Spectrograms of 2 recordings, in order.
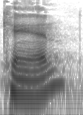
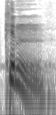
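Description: First: The word has a full, clear vowel. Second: The word is quick with the vowel dropped. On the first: "we're going to pronounce the full word can" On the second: "Super quick, dropping the A out, just a quick can"

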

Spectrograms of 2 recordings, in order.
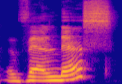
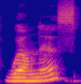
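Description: First: It is said with a German accent. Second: It is said with an American accent.

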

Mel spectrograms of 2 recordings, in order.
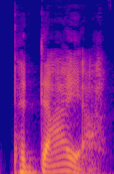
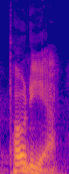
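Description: First: It sounds like the start of podiatrist. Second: It does not sound like podiatrist. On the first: The speaker calls it wrong. "The reason I said it the way that I said it was I was thinking of podiatrists" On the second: The speaker calls it right. "properly pronounced as the podia"

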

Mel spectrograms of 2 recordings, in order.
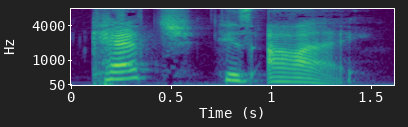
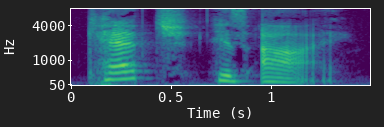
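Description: No difference in how they are said.

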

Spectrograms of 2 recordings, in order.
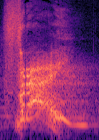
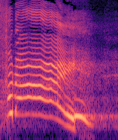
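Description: First: It is said in an angry tone. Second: It is said in an excited tone.

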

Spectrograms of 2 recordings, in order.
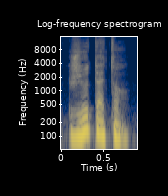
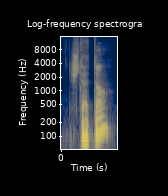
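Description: First: The word je is a full separate syllable. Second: The word je merges into a quick sh sound.

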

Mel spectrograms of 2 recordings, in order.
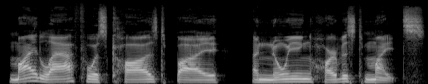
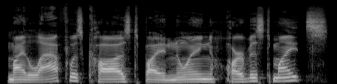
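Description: First: It is said slowly. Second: It is said at a normal speed.

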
